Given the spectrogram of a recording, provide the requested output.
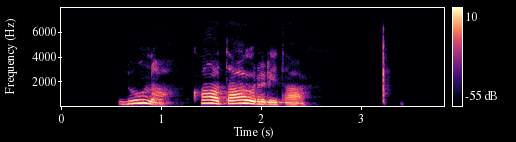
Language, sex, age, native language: Icelandic, female, 60-69, Icelandic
